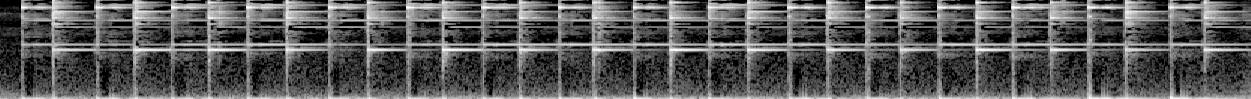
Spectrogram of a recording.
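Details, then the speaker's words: Bell-type mechanical flasher for an old car's turn signals: an internal rocker relay strikes metal, giving steady bright bell-like pings about ninety-five a minute; normal bell-type flasher chime, can be muffled by taping the large opening. "di dalam ini ada mekanisme relay jungkat-jungkit yang memukul besi sehingga menimbulkan suara kayak bel nah gitu ya teman-teman"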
